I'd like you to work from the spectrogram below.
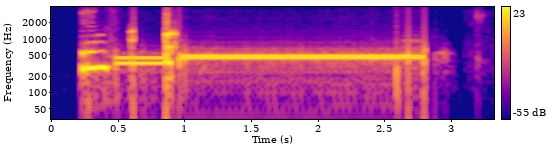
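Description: Telephone line tones play while a call is transferred: a few short stepped beeps lead into one long, steady, loud tone, followed by brief faint sounds.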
